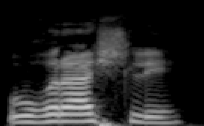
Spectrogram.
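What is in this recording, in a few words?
"urrsh" ergative, Archi; urrash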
